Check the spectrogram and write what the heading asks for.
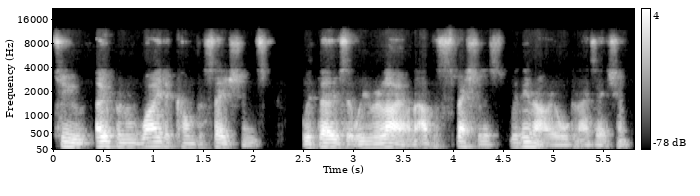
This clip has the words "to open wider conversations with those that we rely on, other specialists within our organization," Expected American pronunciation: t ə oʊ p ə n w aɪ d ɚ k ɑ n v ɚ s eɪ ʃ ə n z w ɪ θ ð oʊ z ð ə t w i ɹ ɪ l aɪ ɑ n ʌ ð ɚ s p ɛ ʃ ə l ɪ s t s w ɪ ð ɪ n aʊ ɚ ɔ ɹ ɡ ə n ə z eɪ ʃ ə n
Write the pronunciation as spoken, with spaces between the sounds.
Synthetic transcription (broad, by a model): t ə oʊ p ə n w aɪ d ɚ k ɑ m v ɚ s eɪ ʃ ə n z w ɪ ð oʊ z ð ə t w i ɹ ɪ l aɪ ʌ n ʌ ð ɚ s p ɛ ʃ ə l ɪ s t s w ɪ ð ɪ n aʊ ɚ ɔ ɡ ə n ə z eɪ ʃ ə n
